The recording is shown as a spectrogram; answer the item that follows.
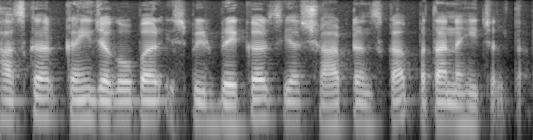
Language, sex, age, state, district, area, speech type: Urdu, male, 45-60, Uttar Pradesh, Ghaziabad, urban, spontaneous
